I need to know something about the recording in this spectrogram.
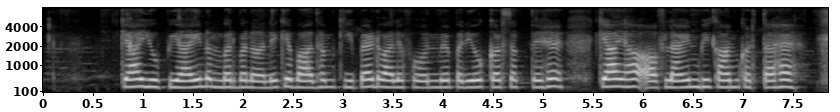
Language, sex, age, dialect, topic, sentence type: Hindi, female, 18-24, Garhwali, banking, question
